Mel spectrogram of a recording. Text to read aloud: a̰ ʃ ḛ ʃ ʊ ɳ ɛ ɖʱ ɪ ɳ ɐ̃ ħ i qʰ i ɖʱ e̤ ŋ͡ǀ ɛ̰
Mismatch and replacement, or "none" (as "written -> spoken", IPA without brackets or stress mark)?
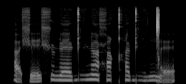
none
